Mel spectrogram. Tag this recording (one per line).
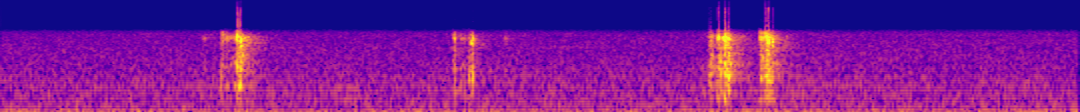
clip
gun
rifle
weapon
reload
